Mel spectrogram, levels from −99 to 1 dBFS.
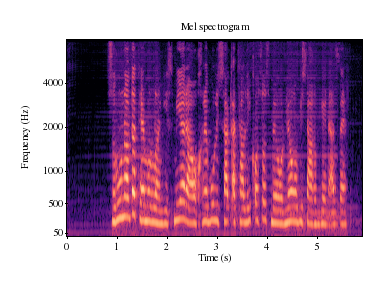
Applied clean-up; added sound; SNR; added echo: neural separator model SepFormer DNS4.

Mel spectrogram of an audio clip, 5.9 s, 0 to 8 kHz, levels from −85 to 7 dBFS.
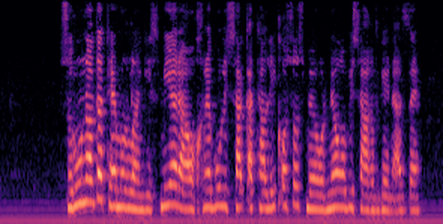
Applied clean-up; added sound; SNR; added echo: none; none; none; none.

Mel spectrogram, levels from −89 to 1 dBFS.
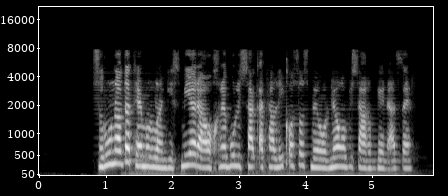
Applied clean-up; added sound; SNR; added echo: neural mask model DeepFilterNet 3.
